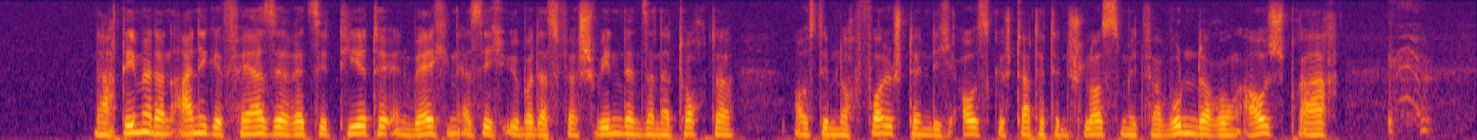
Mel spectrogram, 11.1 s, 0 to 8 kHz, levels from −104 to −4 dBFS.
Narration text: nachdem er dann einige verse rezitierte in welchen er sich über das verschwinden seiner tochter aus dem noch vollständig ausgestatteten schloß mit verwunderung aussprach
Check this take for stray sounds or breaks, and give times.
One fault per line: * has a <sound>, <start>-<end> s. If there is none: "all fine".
* has a cough, 10.4-10.8 s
